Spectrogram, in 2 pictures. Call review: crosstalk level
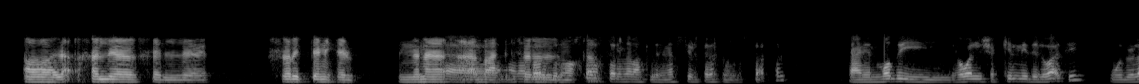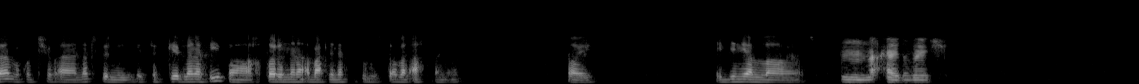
present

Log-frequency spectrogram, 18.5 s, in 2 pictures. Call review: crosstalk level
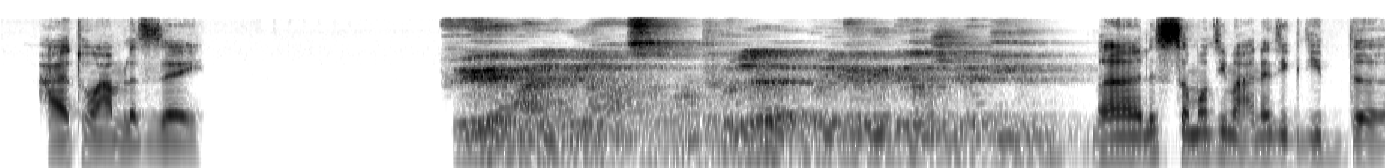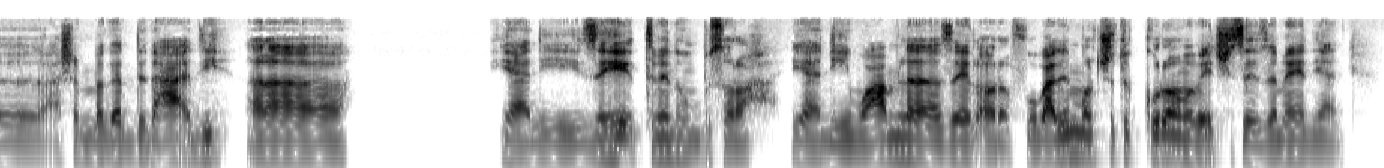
none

